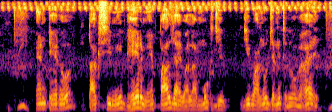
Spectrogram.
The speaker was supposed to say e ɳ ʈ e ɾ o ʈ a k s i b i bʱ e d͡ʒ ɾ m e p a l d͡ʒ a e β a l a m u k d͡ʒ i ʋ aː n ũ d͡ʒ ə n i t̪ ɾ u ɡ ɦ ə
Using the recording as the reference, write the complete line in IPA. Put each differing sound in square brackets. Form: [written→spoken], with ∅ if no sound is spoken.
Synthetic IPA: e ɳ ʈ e ɾ o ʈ a k s i [b→m] i bʱ e [d͡ʒ→∅] ɾ m e p a l d͡ʒ a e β a l a m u [k→kʰ] d͡ʒ i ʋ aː n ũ d͡ʒ ə n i t̪ ɾ [u→o] ɡ ɦ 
